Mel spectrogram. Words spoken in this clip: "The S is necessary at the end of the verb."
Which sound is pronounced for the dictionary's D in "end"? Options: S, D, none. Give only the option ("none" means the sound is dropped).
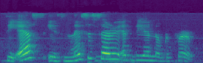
D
